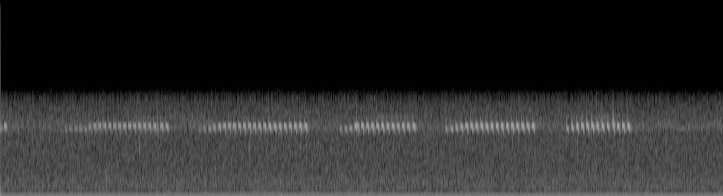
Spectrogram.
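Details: Autumn insects calling beside a babbling brook: five high, thin trilled bursts, each roughly half a second long and spaced about a second apart, ride over a steady rushing wash of stream water.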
